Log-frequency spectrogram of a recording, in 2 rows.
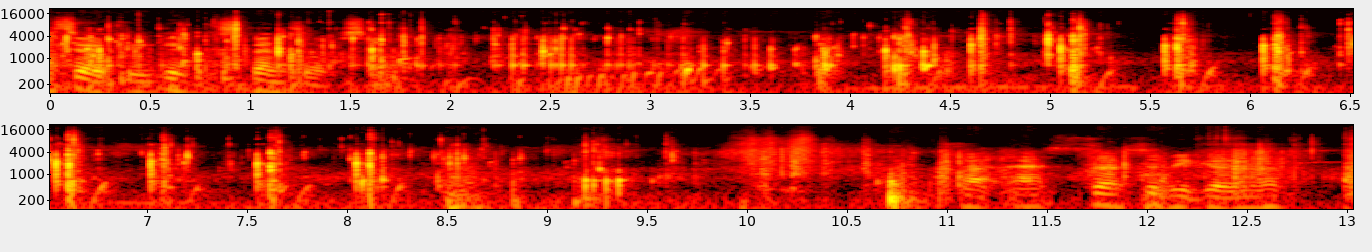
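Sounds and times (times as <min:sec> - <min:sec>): liquid gurgling through funnel: 0:00.0 - 0:10.2.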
